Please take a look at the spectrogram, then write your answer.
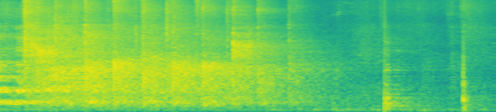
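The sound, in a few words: classroom applause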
